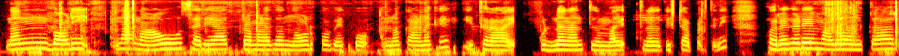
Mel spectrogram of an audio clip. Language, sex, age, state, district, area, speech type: Kannada, female, 18-30, Karnataka, Chikkamagaluru, urban, spontaneous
